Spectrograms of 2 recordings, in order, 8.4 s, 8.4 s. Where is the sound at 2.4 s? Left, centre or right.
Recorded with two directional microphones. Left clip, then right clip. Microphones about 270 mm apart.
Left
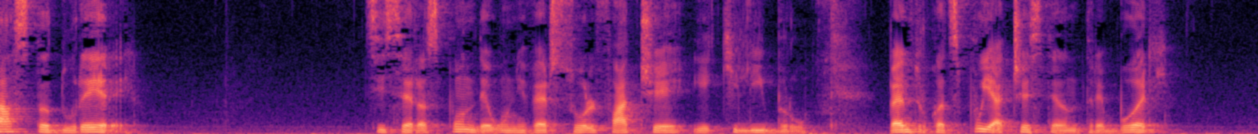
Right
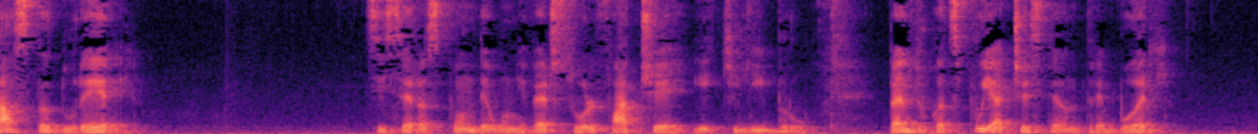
Left.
